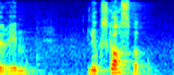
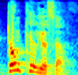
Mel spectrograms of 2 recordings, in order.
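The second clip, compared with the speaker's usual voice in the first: loud urgent call across the prison; 5 semitones higher, 8 dB louder than usual. Retold or imitated. Paul calls out to the jailer about to kill himself, loud urgent call. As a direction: shout it to stop him in time. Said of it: "And Paul calls out to him".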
